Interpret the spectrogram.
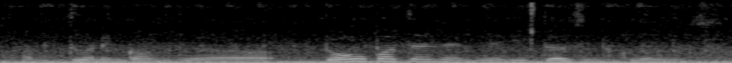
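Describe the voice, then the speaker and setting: The recording has a dry sound with no echo, underneath loud background noise. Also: woman. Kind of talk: tutorial.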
